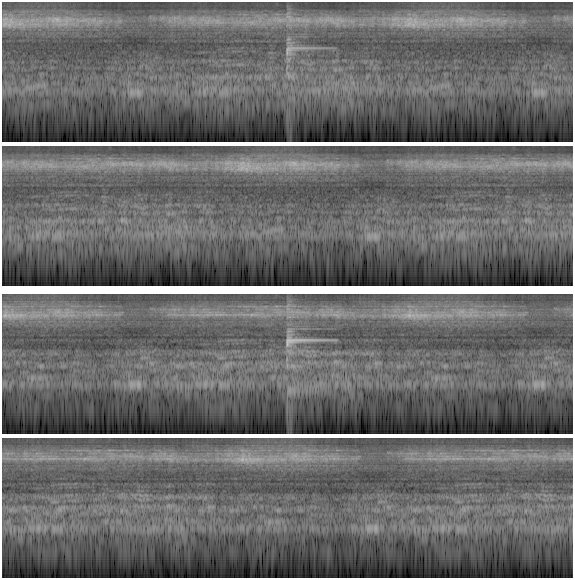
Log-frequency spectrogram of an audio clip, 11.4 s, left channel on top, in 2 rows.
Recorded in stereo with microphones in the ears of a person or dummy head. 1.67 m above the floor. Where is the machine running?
25° left (ahead or behind), 1.7 m.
